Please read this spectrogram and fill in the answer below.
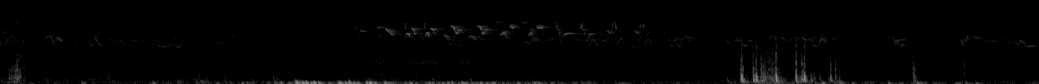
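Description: Several songbirds singing, with a rapid repeated trill a few seconds in. A low rumble comes in briefly around the same time, and a few soft knocks come near the end.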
